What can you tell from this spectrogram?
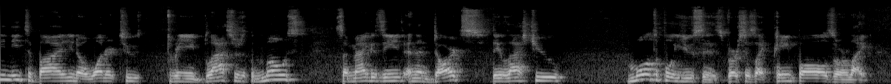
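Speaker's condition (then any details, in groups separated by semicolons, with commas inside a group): No condition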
